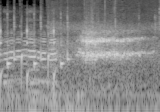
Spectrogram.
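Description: A short, busy comic music cue, then a tire-screech skid sound effect held for about a second in the second half.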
